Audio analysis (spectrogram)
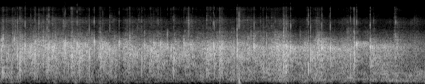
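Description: College students clap loudly and continuously, a dense, sustained burst of applause from a large group in a hall, with no talk over it.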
